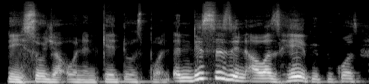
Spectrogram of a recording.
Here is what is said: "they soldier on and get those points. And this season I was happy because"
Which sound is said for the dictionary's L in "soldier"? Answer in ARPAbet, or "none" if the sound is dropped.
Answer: none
